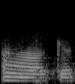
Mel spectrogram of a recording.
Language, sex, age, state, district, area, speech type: Malayalam, female, 18-30, Kerala, Malappuram, rural, conversation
